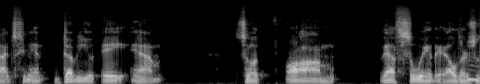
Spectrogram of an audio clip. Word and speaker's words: C'waam: C'waam. – C'waam. Am I saying that right? – Yeah. It's like a T and C together. C'waam.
